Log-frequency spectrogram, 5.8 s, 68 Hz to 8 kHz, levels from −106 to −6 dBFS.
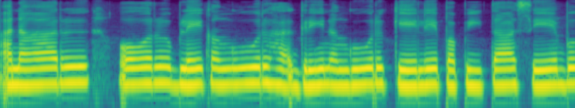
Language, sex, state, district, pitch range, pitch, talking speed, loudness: Hindi, female, Bihar, West Champaran, 190-200 Hz, 195 Hz, 115 wpm, -13 LUFS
